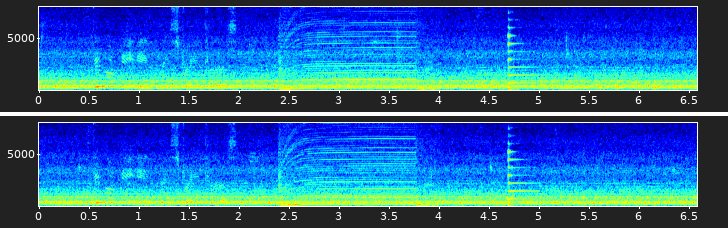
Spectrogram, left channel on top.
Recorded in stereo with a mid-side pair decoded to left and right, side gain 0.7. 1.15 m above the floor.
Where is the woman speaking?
5° left, 2.5 m.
